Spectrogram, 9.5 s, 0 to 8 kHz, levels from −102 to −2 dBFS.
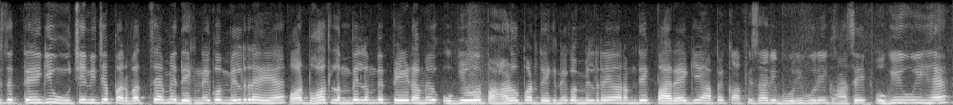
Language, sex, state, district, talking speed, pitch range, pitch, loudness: Hindi, male, Uttarakhand, Uttarkashi, 295 wpm, 190-205 Hz, 195 Hz, -13 LUFS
